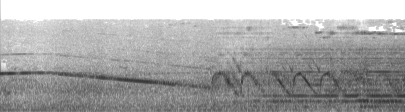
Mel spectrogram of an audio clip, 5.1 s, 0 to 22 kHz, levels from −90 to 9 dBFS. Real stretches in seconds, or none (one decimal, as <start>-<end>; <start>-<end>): 0.0-2.7; 3.4-4.1; 4.6-5.1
